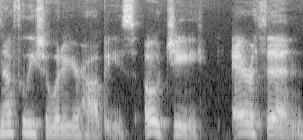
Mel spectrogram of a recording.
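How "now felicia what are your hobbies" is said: ordinary talk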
